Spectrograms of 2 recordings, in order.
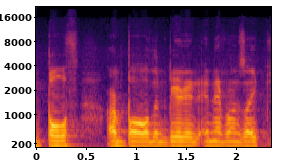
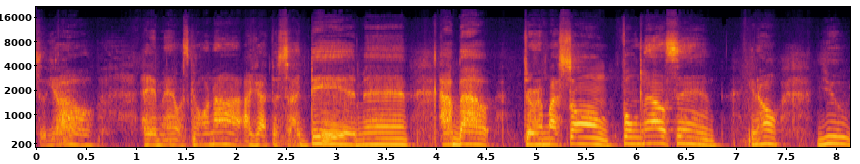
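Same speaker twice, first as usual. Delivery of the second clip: casual, laid-back rock musician speaking voice; 3 semitones higher than usual. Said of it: "He talks like this".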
